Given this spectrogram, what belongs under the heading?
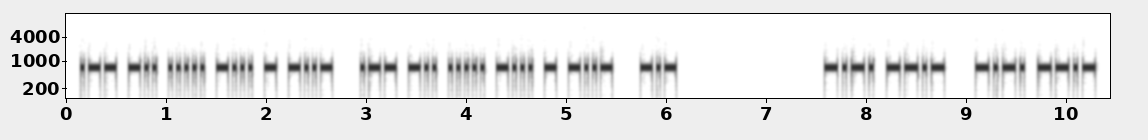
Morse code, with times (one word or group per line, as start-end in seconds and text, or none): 0.1-2.7 WD5BTX
2.9-5.5 WD5BTX
5.7-6.1 K
7.6-8.8 CQ
9.1-10.3 CQ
